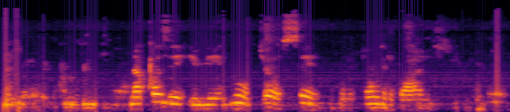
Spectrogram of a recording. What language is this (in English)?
Kinyarwanda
